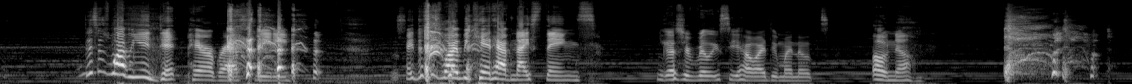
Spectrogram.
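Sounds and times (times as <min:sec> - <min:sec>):
speech: 0:00.8 - 0:03.3, 0:04.0 - 0:06.0, 0:06.6 - 0:09.3
person coughing hard and raspy: 0:02.3 - 0:03.2, 0:04.2 - 0:04.8, 0:10.0 - 0:11.2.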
